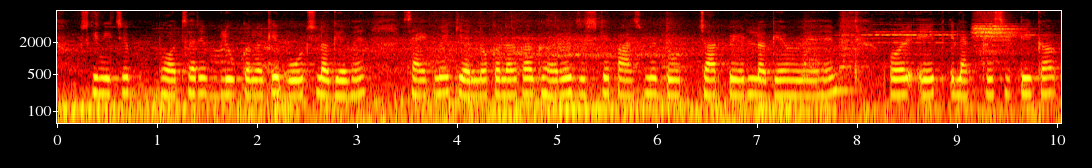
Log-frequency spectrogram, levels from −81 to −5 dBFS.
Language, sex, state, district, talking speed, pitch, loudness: Hindi, female, Andhra Pradesh, Srikakulam, 195 wpm, 105 Hz, -27 LUFS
